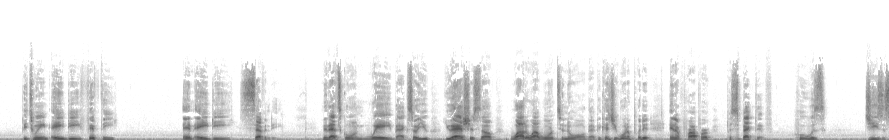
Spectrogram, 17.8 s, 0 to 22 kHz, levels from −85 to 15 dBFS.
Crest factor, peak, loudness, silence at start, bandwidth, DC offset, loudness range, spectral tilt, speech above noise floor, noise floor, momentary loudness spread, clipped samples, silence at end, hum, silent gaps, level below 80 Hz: 24 dB; -4 dBFS; -25 LUFS; 0 s; 13 kHz; under 0.1%; 5 LU; -4.5 dB/octave; 24 dB; -49 dBFS; 14 LU; under 0.1%; 0 s; none; none; -56 dBFS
